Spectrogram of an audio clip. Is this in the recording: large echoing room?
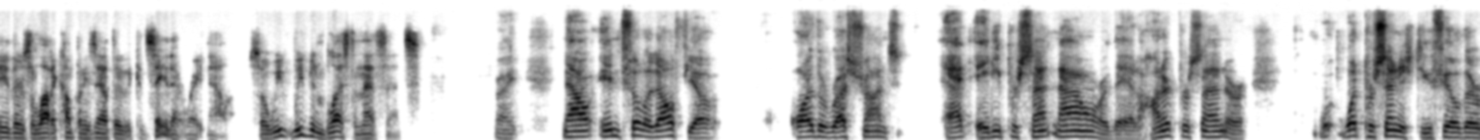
no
